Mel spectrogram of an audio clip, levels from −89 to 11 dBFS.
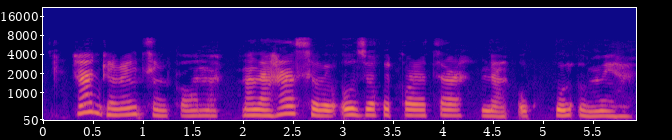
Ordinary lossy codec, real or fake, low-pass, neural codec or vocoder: none; fake; 7.2 kHz; codec, 16 kHz, 2 kbps, FreqCodec, larger model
